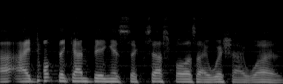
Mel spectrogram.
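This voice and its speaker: Using a plain, everyday voice, a man talks at a fairly quick pace at medium pitch with ordinary pitch variation. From US Midwest, Chicago suburbs. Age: 60s. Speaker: model railroader, clinic presenter. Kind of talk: presentation to hobby club. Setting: event hall with live audience and Zoom stream.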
